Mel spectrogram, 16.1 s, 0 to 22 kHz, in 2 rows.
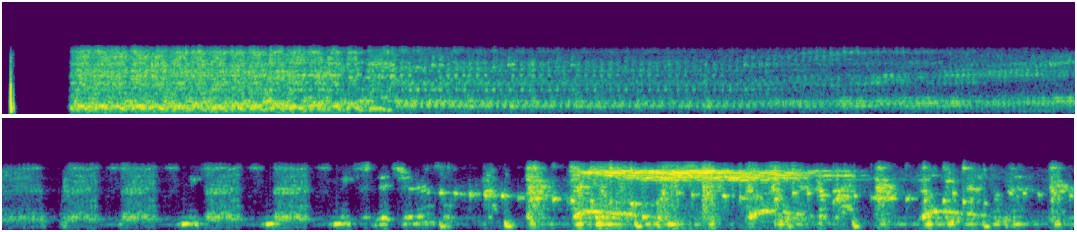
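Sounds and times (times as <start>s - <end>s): distorted dj playback with beat: 0.5s - 16.0s.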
